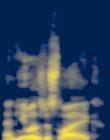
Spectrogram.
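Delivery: ordinary delivery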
